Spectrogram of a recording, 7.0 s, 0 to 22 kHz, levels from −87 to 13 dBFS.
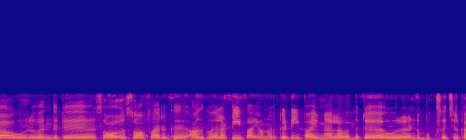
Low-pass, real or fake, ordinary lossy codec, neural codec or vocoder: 7.2 kHz; real; none; none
